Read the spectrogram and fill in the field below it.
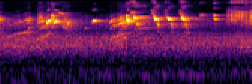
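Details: Hybrid goldfinch mule from a goldfinch and Lizard canary cross, giving bright high chirps repeated in quick bursts, with soft twittering between, over a steady background hiss.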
